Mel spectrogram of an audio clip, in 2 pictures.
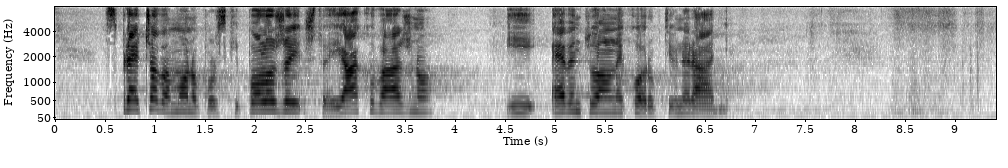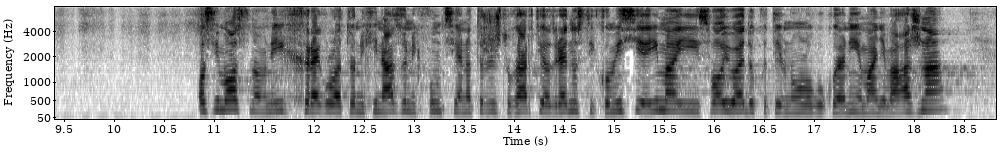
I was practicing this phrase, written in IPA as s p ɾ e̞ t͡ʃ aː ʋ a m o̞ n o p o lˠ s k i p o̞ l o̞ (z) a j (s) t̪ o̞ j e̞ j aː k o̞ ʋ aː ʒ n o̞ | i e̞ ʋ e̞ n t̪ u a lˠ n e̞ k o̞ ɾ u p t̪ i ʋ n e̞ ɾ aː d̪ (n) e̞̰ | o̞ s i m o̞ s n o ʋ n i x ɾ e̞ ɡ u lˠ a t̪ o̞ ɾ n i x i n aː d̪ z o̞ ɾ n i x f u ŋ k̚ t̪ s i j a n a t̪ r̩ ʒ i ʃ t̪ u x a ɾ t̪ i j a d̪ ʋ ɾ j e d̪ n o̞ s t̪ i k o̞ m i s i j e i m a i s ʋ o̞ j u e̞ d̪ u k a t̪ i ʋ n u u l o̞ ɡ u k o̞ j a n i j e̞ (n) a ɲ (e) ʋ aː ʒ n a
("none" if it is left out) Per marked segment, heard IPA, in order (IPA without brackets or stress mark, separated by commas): ʒ, ʃ, ɲ, m, e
